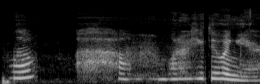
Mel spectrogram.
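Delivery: soft-spoken, gentle, hushed high voice. The Slua replies to a newcomer asking questions, in soft voice. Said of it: "It's a you know very kind of soft voice".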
